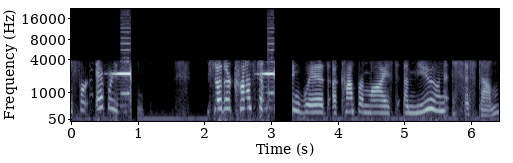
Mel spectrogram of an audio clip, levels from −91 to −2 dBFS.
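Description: The whole speech recording is muffled and hoarse, with nothing above 4 kHz and consonants smeared together. The damage is heavy and fits the G.723.1 codec at about 6.3 kbit/s. Its 30 ms frames and slowly updated voice model cannot follow quick changes in the speech.

From 0.52 to 0.99 s a beep at around 2 kHz swells over about 0.37 s until it clips hard. About 0.11 s of silence follows. The same thing happens from 2.75 to 3.32 s, building over about 0.29 s before a silence of about 0.28 s. Both are an unstable filter: a recursive filter with bad coefficients feeds its output back until it runs away and overflows, and the output drops out until the filter resets.

Between 5.87 and 5.97 s the speech briefly turns into a stretched, fading smear and stays weak and distorted for a moment afterward. This is VoIP packet loss concealed by the speech codec, and the gap fits a single lost 30 ms frame. 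The decoder extended its last pitch and filter shape with falling gain. Because each frame builds on the one before, the voice took a little while to recover.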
